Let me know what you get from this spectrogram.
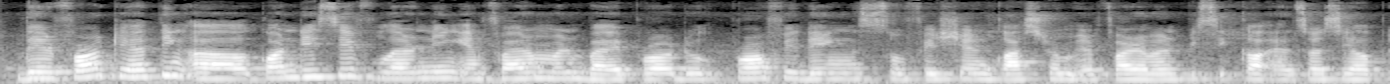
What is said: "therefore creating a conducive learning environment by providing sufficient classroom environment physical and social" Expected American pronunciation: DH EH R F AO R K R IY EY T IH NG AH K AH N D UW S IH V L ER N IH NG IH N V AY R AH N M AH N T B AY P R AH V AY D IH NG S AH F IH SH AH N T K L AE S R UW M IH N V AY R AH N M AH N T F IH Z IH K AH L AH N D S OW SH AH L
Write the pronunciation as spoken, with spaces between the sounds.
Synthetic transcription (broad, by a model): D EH R F AO R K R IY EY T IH NG AH K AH N D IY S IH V L ER N IH NG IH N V AY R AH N M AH N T B AY P R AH F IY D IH NG S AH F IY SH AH N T K L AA S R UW M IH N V AY R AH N M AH N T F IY S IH K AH L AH N S OW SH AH L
